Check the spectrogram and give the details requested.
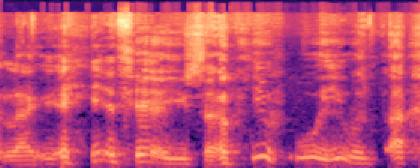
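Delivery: talking through laughter. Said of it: "I'm laughing because I'm just thinking".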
